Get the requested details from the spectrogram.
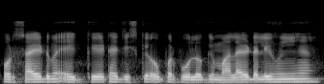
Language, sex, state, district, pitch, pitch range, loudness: Hindi, male, Uttar Pradesh, Shamli, 120 Hz, 115-125 Hz, -16 LUFS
